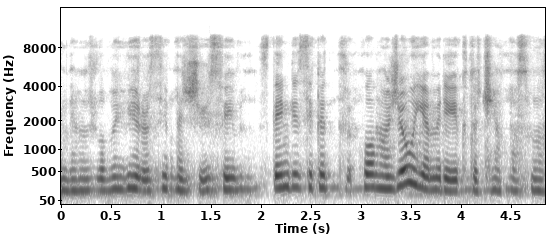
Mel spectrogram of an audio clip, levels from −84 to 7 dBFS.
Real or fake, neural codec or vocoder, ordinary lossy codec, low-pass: fake; autoencoder, 22.05 kHz, a latent of 192 numbers a frame, VITS, trained on one speaker; Opus, 32 kbps; 9.9 kHz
